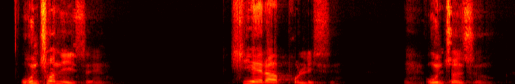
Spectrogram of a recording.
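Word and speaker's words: Hierapolis: 적혀 있는 이 라오디게 교회의 식수의 공급이 시라보엘라 발음이 안 되네. 뭐였죠? 히에보엘라인가요? 그 온천이 있어요. 히에라폴리스.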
